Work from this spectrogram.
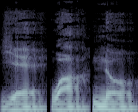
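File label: "yewano", concatenated syllables; Affixing experiment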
